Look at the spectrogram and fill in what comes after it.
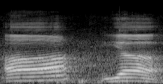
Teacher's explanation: آ پہ بھی کھڑا زبر ہے اور یا پہ بھی، تو دونوں کو برابر کھینچ کر پڑھیں گے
